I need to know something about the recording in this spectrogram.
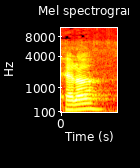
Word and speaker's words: Eta: slash hurricane etta ada i don't know how exactly you pronounce it because it's a greek word but the only basis i have on that is eta carina the star so i guess i'm gonna say etta even though it doesn't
